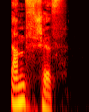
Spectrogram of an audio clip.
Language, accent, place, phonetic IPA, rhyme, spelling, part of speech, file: German, Germany, Berlin, [ˈdamp͡fˌʃɪf], -amp͡fʃɪf, Dampfschiff, noun, De-Dampfschiff.ogg
- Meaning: steamboat, steamship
